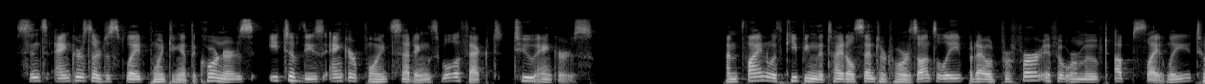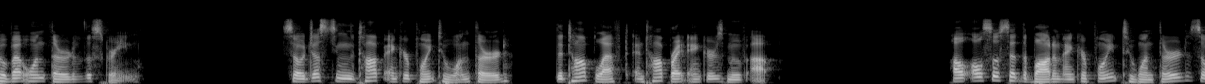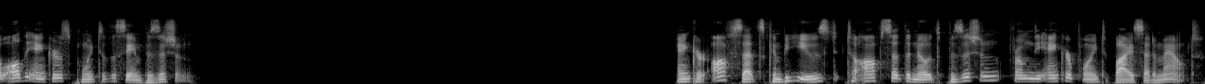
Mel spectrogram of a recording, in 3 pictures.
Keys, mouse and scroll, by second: 14.5 click, 15.7-17.0 typing, 17.5 Return, 24.5 click, 25.3-26.4 typing, 26.8 Return, 32.1 click, 32.9 click.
